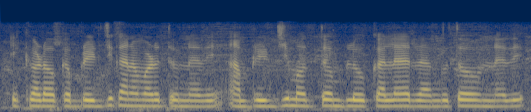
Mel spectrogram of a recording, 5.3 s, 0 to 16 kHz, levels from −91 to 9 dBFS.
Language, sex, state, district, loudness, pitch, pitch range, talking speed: Telugu, female, Telangana, Mahabubabad, -15 LUFS, 195 Hz, 190-200 Hz, 125 wpm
